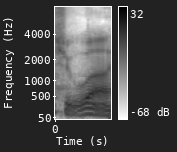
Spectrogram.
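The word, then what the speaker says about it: שבעה: 암수 7식이라는 원어는 일곱 시부아 히브리말로 일곱을 시부아 그런데 시부아 세븐이랑 비슷한 발음이죠.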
